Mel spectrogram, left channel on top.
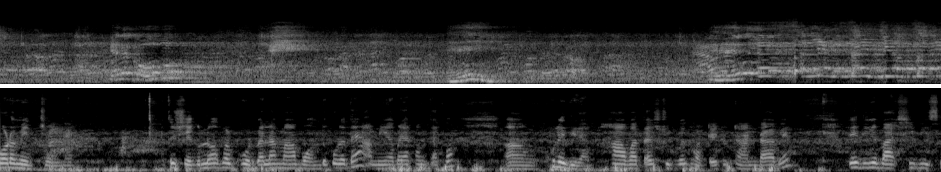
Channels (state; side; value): different; both; correlation 0.00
